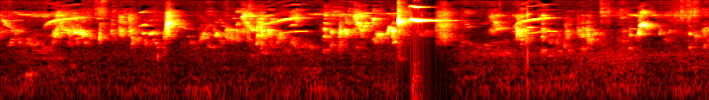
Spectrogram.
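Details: Eurasian blue tit calling: rapid high chirps and thin whistled notes that slide up and down, several overlapping in quick bursts, with one sharp click near the middle.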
